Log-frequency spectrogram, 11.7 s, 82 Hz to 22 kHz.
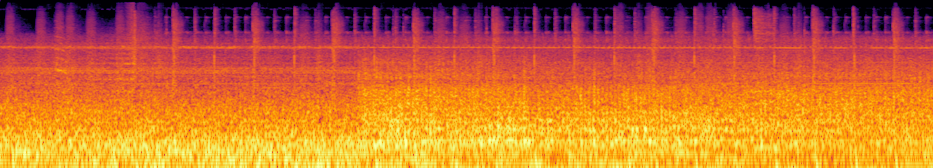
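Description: Helicopter landing on a pad in the video game MSFS 2024: a loud, steady rotor and turbine drone with rhythmic blade beats and a constant whine, running throughout without speech.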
